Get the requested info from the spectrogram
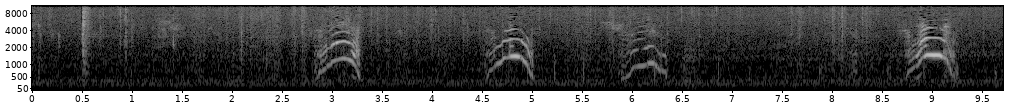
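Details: From a mother cat with kittens: four fairly soft, high, rising-and-falling mews arrive about every two seconds after a quiet start. The final call is the loudest.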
